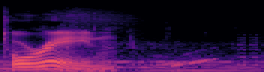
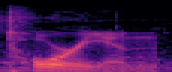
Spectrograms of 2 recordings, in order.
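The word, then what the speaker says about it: Tourian: But there is an I in there, and if I call it Torain, yeah, it's like I-A-N, so it's Torian. Torian. But I've always pronounced it like it was A-I-N.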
